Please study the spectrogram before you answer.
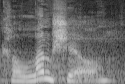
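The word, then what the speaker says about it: Columcille: It's based on a hymn spelled C-O-L-U-M-C-I-L-L-E, which according to Mr. Google is pronounced Columshill.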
